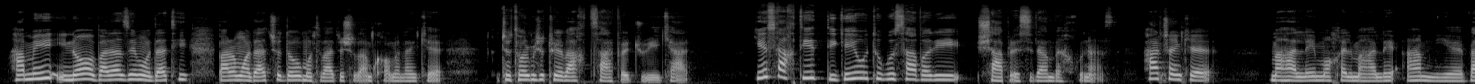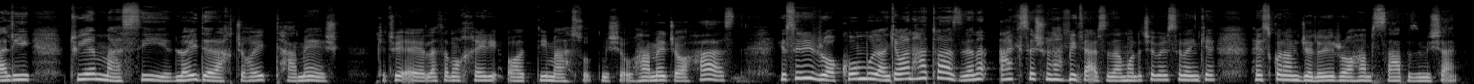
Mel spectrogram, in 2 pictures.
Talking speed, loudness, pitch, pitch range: 165 wpm, -24 LUFS, 195 Hz, 180-225 Hz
